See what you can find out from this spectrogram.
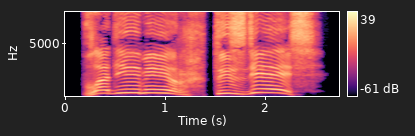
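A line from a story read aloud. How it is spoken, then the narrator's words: Shouted. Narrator (Russian): крикнул Павел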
